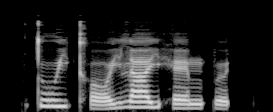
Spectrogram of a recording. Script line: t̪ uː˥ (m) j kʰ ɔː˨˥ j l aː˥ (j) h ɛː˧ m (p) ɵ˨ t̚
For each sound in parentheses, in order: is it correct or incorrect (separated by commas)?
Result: incorrect, correct, correct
